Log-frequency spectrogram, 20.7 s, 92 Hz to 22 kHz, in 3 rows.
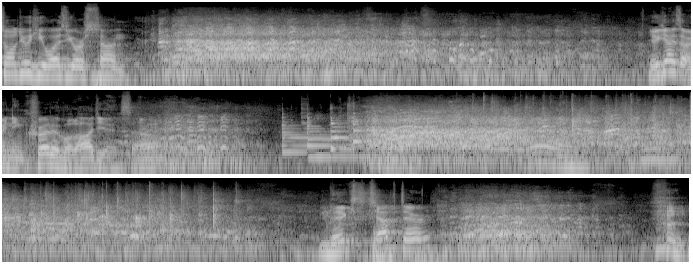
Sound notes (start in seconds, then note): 1.4 audience Laughing; 8.7 audience Laughing; 9.6 plucks Strings; 10.3 audience Laughing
